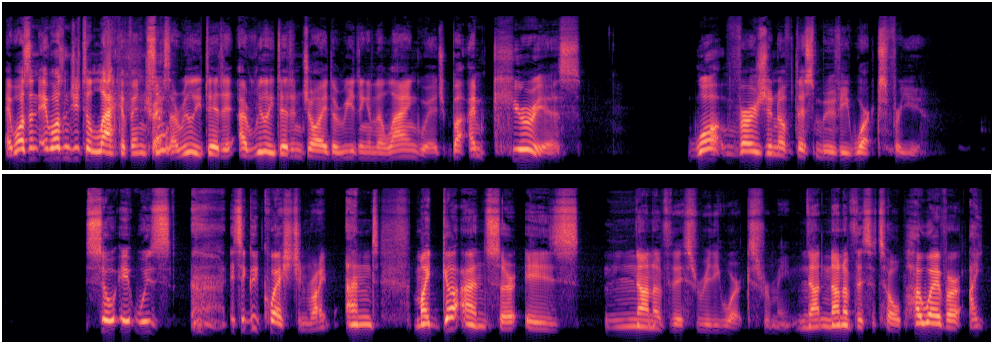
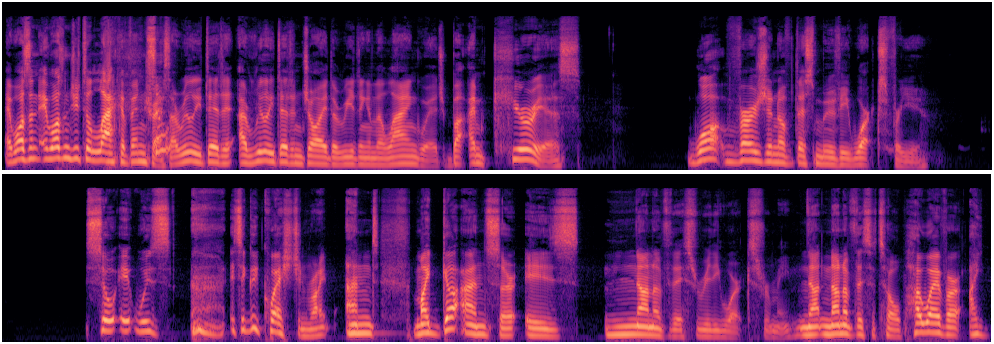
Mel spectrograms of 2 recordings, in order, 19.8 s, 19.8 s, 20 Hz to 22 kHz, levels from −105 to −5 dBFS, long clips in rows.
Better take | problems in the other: second | thin; very; fading below 350 Hz

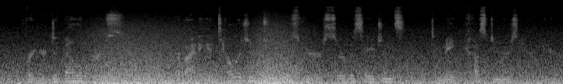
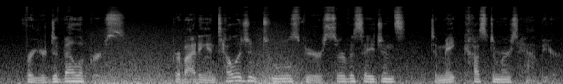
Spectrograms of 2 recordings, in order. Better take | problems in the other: second | wind noise on the microphone; heavy; 3 dB above the speech; occasional gusts in the second

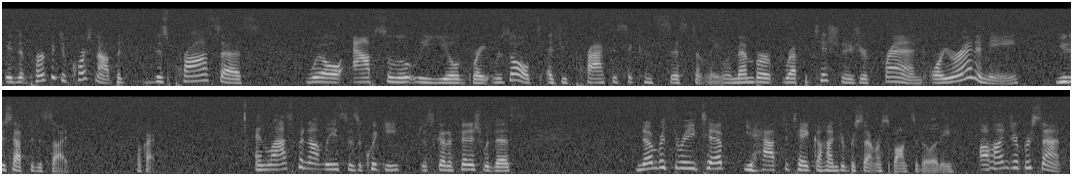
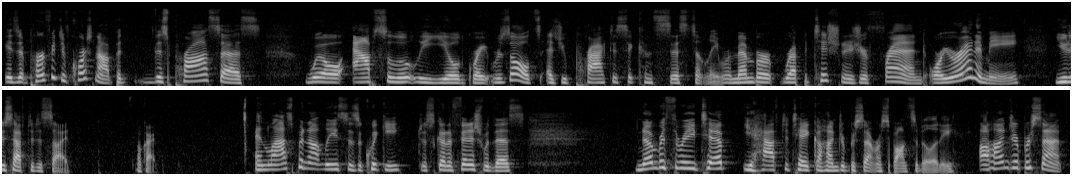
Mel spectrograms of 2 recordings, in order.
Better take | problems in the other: second | hiss; loud; throughout; 9 dB below the speech; faint in the second

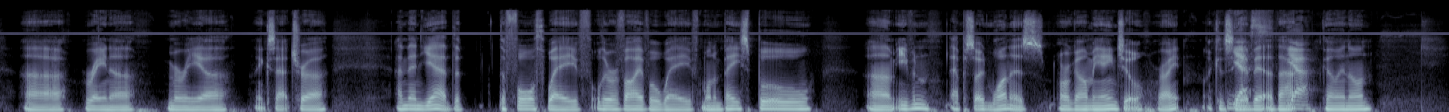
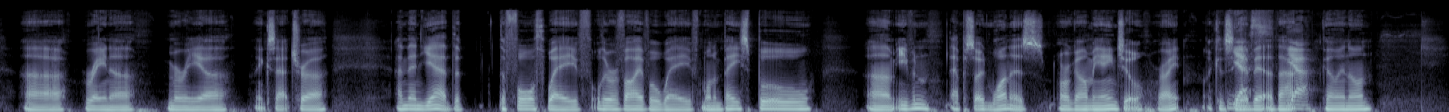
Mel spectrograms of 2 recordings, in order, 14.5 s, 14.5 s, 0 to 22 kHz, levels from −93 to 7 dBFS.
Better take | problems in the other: second | high-pitched whine; faint; throughout; 6.5 kHz, 25 dB below the speech

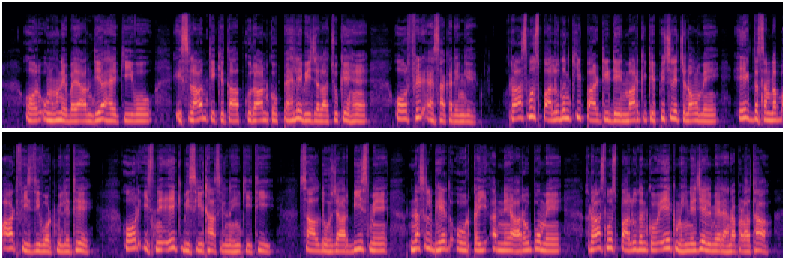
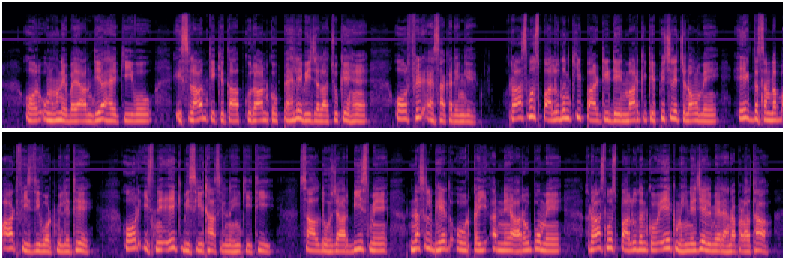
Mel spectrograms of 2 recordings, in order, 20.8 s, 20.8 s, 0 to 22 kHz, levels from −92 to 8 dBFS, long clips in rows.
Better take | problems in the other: first | high-pitched whine; faint; throughout; 7.5 kHz, 35 dB below the speech

